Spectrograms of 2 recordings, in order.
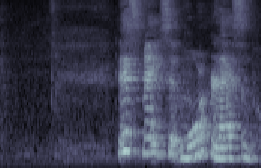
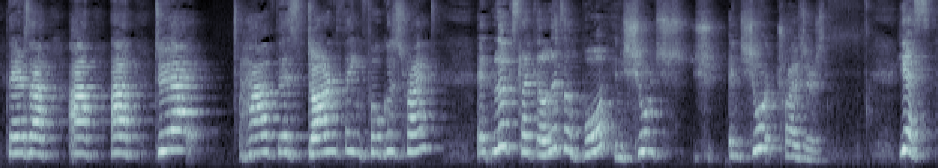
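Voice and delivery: loud, high, agitated captain; astonished cry; 7 semitones higher, 11 dB louder than usual. A narrator's reading. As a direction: stammer in disbelief while shouting out the sighting. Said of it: "he cried".

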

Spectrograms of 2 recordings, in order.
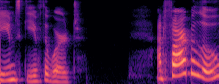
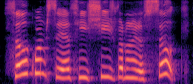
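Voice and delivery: high, raised-voice report; yelling; 5 semitones higher, 4 dB louder than usual. A narrator's reading. Centipede warning James about the silk, yelling. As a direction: call urgently up from below. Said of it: "yelled the centipede from below".

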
